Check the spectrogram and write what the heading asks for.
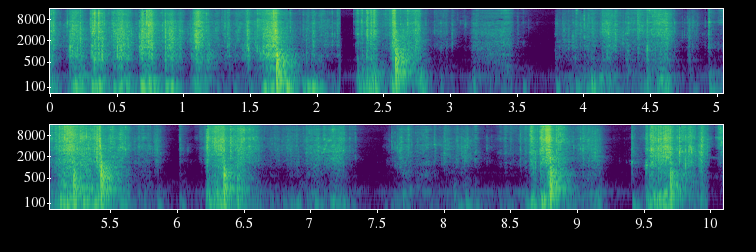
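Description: Chef's knife (Samura Damascus) cutting through a raw head of white cabbage against a cutting board: a series of crisp, crunching cuts at an uneven pace, with short pauses between.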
